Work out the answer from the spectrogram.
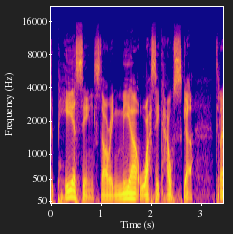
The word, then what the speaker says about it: Wasikowska: new movie out called a piercing starring Mia Wasikowska did I pronounce that right I always forget Mia Vasek house go Mia Wasikowska yeah he's got a new movie out and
